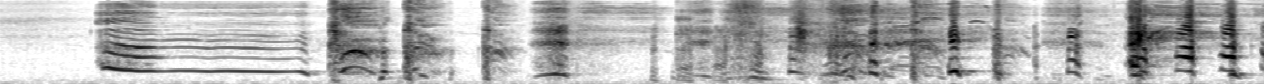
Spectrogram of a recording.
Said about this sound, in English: That was a very well timed cough, and I'm not going to change that.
